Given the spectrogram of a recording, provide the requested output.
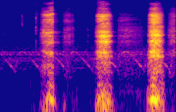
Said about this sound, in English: Can we put down the police siren here? Okay, put down the police siren.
